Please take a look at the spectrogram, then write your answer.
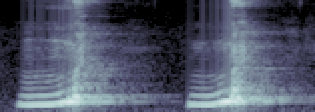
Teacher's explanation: м приголосний звук перешкода губи не співається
